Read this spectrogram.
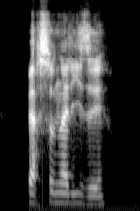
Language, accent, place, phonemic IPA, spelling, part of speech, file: French, France, Lyon, /pɛʁ.sɔ.na.li.ze/, personnaliser, verb, LL-Q150 (fra)-personnaliser.wav
- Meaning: to personalise, to customise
